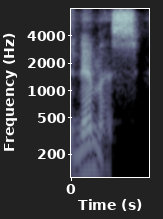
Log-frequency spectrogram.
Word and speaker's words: NMMSS: This program is identified using the acronym NMSS pronounced NEUS. NEMIS stands for the Nuclear Materials Management and Safeguard System.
